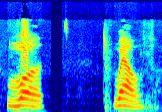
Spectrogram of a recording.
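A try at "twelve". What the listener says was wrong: You don't want to say like 12, like an F. You want it to be that V sound. 12.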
